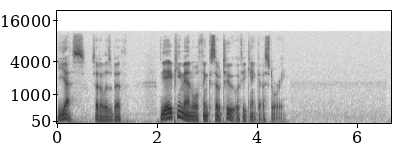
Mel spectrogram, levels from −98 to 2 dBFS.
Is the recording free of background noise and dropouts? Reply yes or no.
yes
